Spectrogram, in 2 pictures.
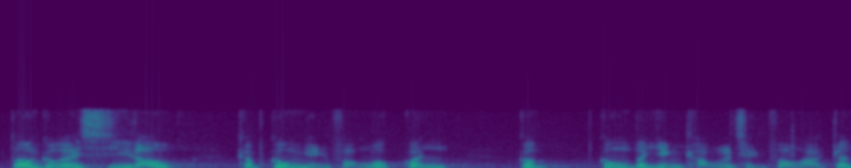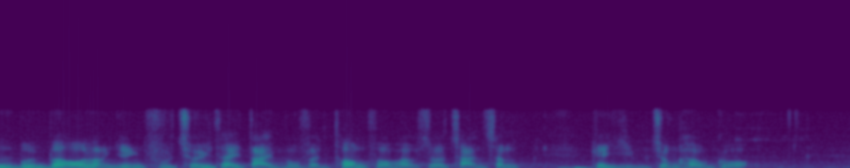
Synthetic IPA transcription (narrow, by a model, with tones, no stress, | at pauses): t̪ɔː˥ŋk̬ʊ˧˥k̚hɐ˨˥jsiː˥lɐ̰˨˥w | kʰɐ˨p̚kʊ˥ŋjɪ̰˨˩ŋfɔ̰ː˨˩ŋːʊ˥kʷːwɐ˥n | kʊ˥ | kʊ˥ŋp̬ɐ˥t̚jɪ˧ŋkʰɐ̰˨˩wkɛ˧t͡sʰɪ̰˨˩ŋfɔː˧ŋhaː˨˩kɐ˥npuː˨˥np̬ɐ˥t̚hɔː˨˥lɐ˨˩ŋjɪ˧ŋfuː˨˩t͡ʃʰɵ˨˥ɥt̪ʰɐ˨˥jt̪a̰ː˨jpo˨wfɐ˨nt̪ʰɔː˥ŋfɔː˨˥ŋhɐ̰˨wsɔː˨˥t͡sʰa̰ː˨˥nsɐ˥ŋ | kɛː˧jḭː˨˩mt͡sʊ˨ŋhɐ̰˨˧wkʷɔ̰ː˧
